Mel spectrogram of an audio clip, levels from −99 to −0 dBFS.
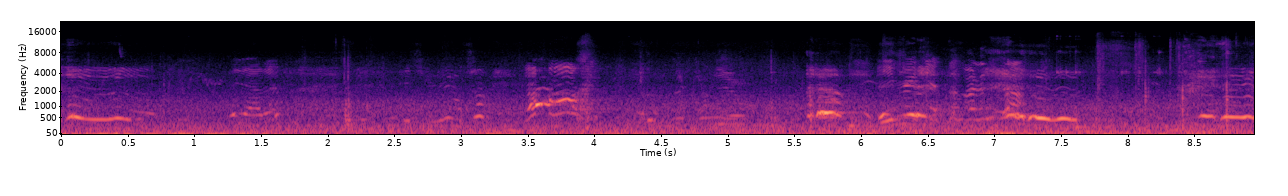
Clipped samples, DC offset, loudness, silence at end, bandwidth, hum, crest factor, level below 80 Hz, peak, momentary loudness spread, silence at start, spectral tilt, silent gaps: under 0.1%; under 0.1%; -36 LUFS; 0 s; 13 kHz; none; 20 dB; -46 dBFS; -16 dBFS; 16 LU; 0 s; -6.5 dB/octave; none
